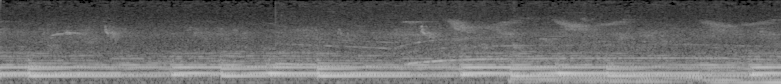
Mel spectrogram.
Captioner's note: birds Chirping; sirens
